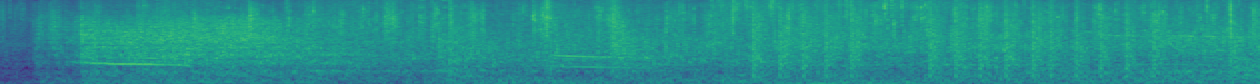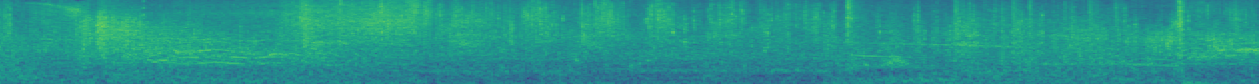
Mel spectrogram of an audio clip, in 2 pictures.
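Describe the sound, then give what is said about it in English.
Artillery shells bursting in mud on a battlefield: a dense, loud barrage of many booms and sharp cracks, overlapping without pause for the whole stretch. “run into a barrage of shells which explode around them in the mud”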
